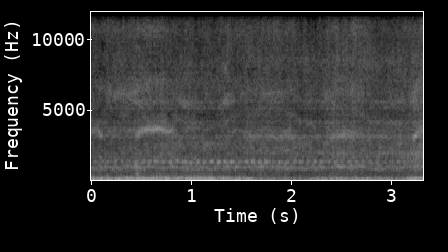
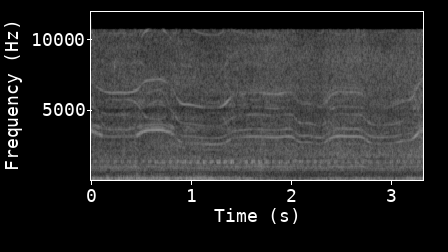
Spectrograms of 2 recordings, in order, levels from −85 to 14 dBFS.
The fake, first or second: first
